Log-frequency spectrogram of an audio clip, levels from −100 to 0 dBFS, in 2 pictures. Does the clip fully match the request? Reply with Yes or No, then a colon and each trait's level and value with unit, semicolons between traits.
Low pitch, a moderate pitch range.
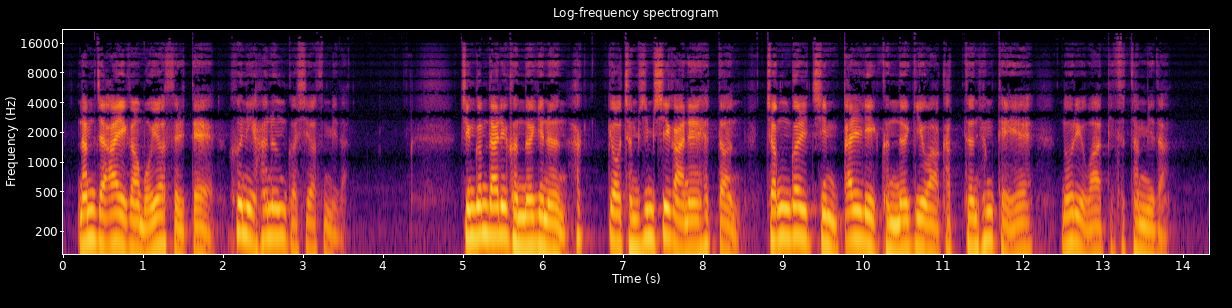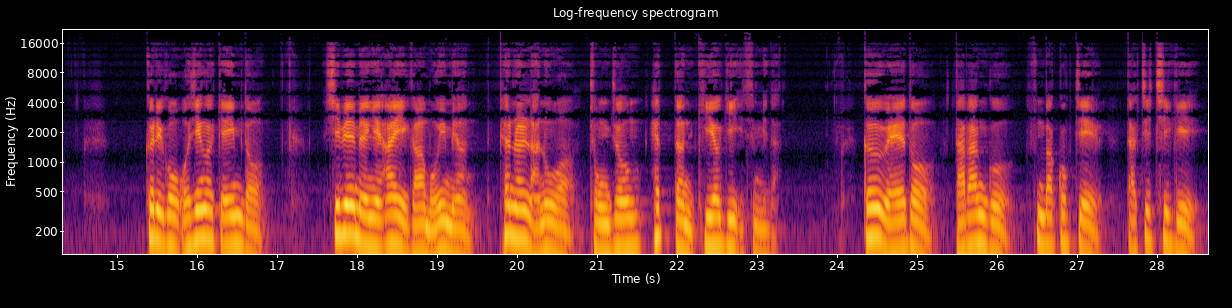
Yes: low, 130 Hz; average, 4.8 semitones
